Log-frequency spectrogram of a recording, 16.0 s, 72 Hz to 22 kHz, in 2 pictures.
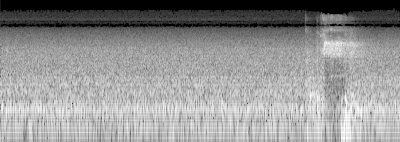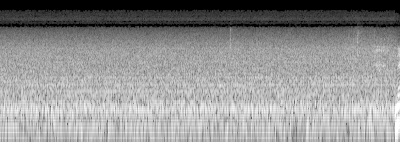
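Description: The pneumatic tool release of a Haas Super Mini Mill 2 spindle firing once, about six and a half seconds in: a short rush of air of under a second as the drawbar lets go of the tool holder. A steady background hum runs under it.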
